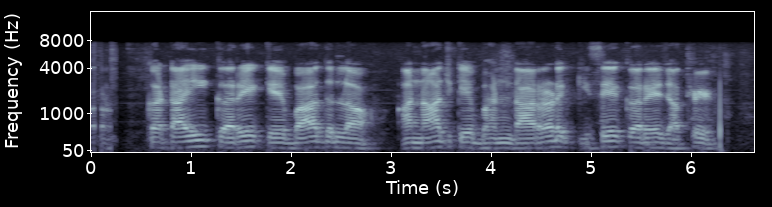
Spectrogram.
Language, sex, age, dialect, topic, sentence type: Chhattisgarhi, male, 46-50, Northern/Bhandar, agriculture, statement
